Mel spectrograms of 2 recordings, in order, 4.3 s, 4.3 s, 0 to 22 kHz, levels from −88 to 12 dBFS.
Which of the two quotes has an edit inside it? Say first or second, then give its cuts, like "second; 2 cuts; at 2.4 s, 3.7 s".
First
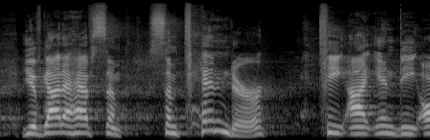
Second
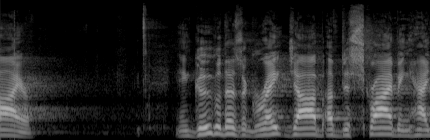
second; 2 cuts; at 1.7 s, 3.2 s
